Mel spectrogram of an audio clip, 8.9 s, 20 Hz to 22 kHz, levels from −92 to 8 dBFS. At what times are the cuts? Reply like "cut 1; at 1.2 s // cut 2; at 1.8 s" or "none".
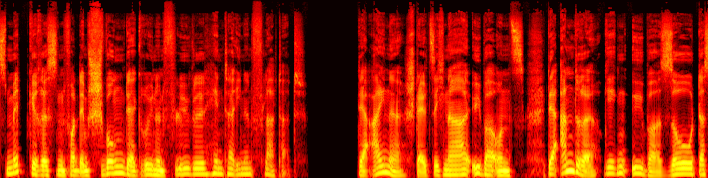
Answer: cut 1; at 7.5 s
